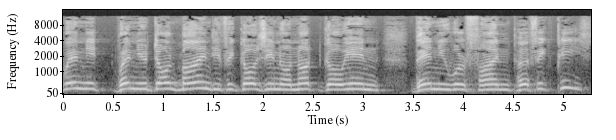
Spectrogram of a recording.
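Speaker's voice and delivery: put-on Indian accent. Recounting what a man told the speaker about golf frustration, in an Indian accent. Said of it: "he's speaking a little bit with an Indian accent".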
